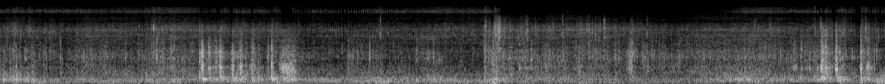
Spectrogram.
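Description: Mountain bike being ridden downhill on a rough trail: tyres rolling over dirt with the bike rattling, and several louder knocks and clatters as it hits bumps.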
